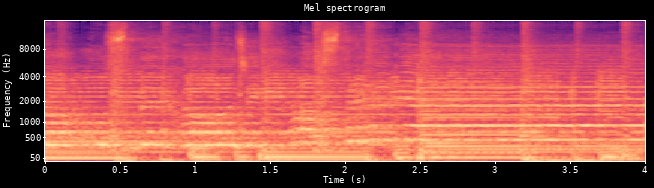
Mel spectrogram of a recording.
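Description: Live worship band with three women singing together in Polish, backed by electric guitar, drums and a low bass line. In the second half a high note is held out.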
